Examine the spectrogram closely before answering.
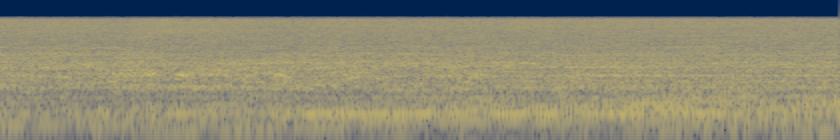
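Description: Handheld hair dryer blowing steadily on a person's hair, a constant even hiss of air.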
